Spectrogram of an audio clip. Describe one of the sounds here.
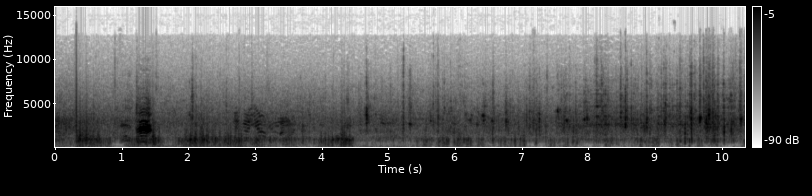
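Horse hooves trot on packed ground.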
